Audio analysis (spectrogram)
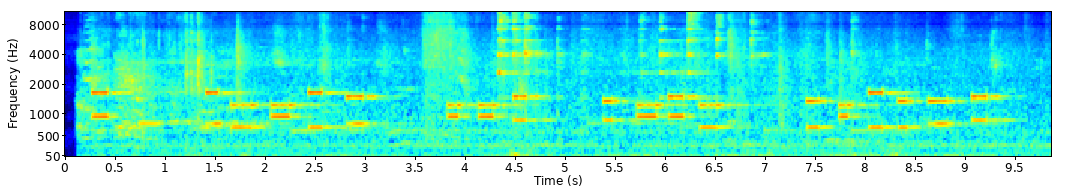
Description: DTMF, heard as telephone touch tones, dialled by hand, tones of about 150 ms, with room echo and the noise of a restaurant. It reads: D B1*A6 **9 8*#1 2*A259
